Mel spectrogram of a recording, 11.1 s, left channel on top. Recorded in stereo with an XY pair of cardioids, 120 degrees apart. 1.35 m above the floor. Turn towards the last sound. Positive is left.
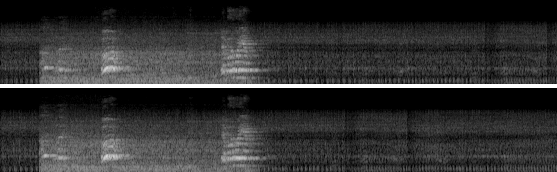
turn(degrees=60)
